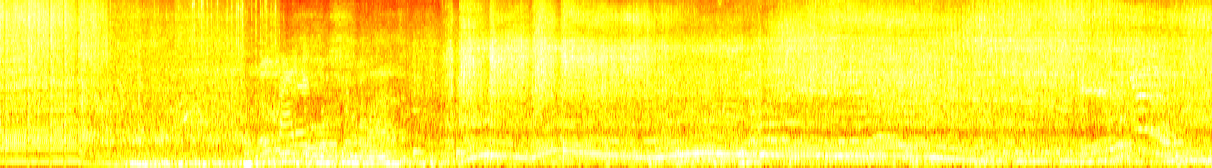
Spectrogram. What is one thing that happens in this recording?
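A tractor engine revs up and down, its pitch rising and falling.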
